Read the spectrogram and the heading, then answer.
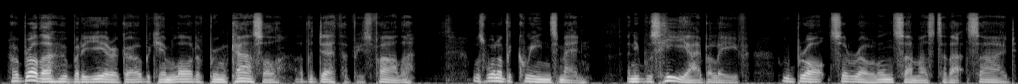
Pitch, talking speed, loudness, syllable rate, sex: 115 Hz, 220 wpm, -18 LUFS, 5.8 syllables/s, male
